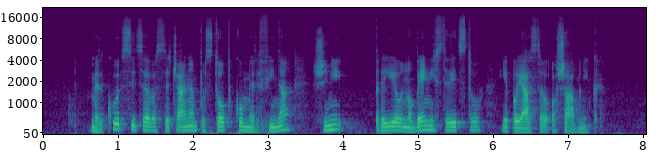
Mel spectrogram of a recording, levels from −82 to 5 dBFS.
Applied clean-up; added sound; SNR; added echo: none; none; none; none.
